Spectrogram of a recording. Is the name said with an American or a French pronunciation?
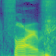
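American. The name is said with an American pronunciation. The speaker calls it wrong. "the way Americans pronounce French words"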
